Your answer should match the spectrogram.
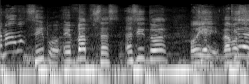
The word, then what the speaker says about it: Wapsas: La W se pronuncia como B corta. Babsas. Babsas. Babsas. Sí, por favor. Nos costó llevo decirlo. Toda mi vida ¿ya? Que me dicen Wapsas, sí.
